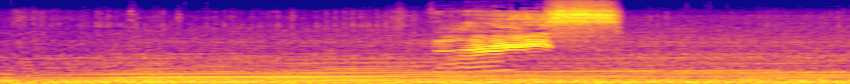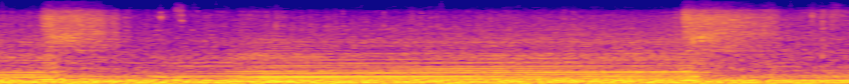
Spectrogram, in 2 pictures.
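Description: Hyundai Veloster N engine droning and revving under load while driving, with rising pitch sweeps and abrupt shifts between gears, a close, loud drone throughout with a man's brief exclamation.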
